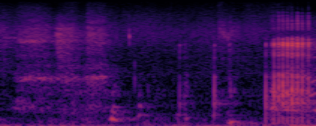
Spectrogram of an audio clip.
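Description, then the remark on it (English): A female dog gives a few soft, muffled boofs, low and breathy rather than full barks, ending in a sharper huff. Quiet, with no talking. “My dog is boofing.”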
